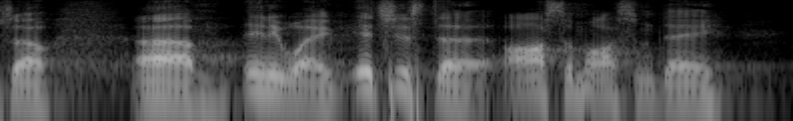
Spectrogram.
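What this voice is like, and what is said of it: Slightly hoarse voice. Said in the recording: “I sang as much as you, Nathan. Now I got to try to talk, and I'm getting a little hoarse here.”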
